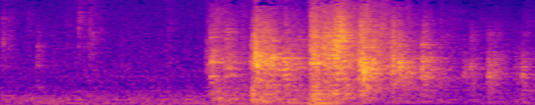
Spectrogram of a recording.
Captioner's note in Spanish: ruido de que ha tirado algo sin querer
